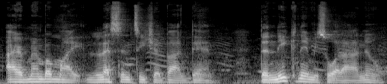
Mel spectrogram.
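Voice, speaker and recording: A Nigerian man in his forties talking in a personal vlog, looking back nostalgically on his childhood neighborhood and listing names and shout-outs. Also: on the low side, normal speed, faint music behind. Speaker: vlogger.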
